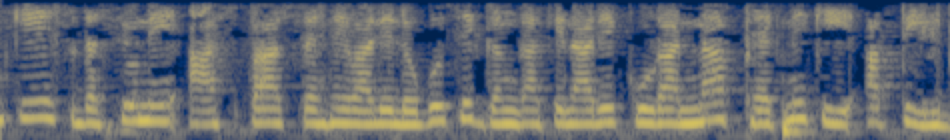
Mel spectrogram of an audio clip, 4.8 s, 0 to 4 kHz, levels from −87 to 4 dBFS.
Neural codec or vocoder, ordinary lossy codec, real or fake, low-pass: vocoder, 44.1 kHz, 128 mel bands every 512 samples, BigVGAN v2; none; fake; 3.6 kHz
